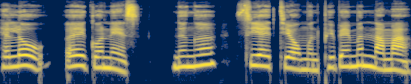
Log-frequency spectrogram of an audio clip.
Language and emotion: Bodo, neutral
